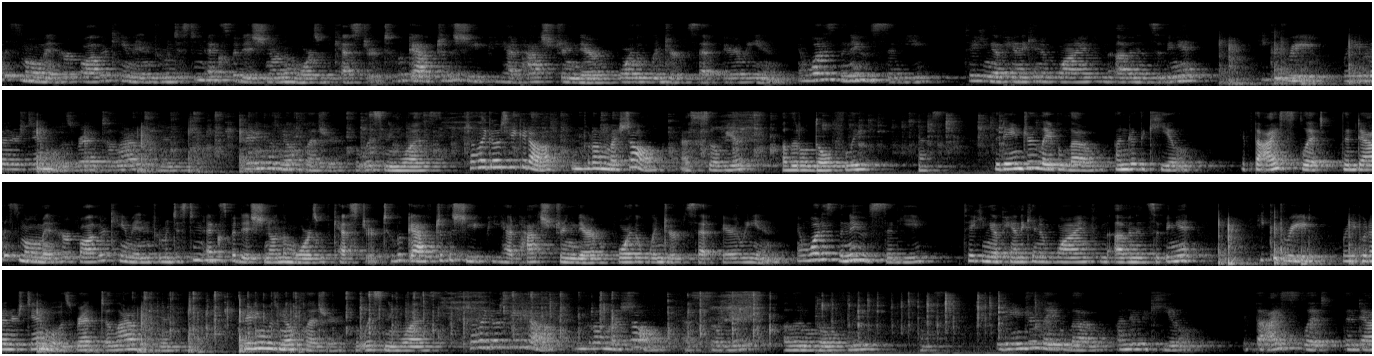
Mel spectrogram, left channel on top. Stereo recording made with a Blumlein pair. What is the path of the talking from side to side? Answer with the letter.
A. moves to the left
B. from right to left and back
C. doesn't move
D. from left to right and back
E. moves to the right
A.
